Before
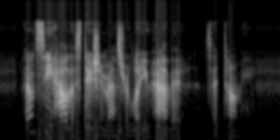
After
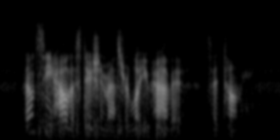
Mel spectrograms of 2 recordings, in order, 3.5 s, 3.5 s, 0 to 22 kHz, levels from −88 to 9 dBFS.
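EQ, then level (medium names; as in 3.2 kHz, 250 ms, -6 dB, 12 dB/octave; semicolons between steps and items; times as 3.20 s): band-pass filter 360 Hz, Q 0.79; distance through air 86 m; -2.0 dB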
